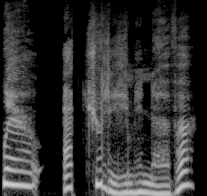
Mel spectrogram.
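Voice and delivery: simper it with a lilting voice. A narrator's reading. Colleague contradicting a professor, simpering. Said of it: "simpered Umbridge".

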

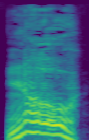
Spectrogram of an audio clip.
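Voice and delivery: high, full-voiced scream of denial. A narrator's reading. Miles caught by the constables, screamed. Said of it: "Miles screamed".

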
